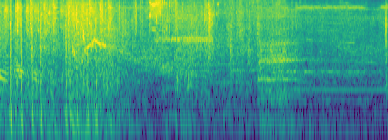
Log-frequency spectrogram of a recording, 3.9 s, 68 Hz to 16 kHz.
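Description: Rapid automatic gunfire from The Outer Worlds 2 rattles in a dense, continuous burst, loud and close, thinning out toward the end with faint game sounds beneath.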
